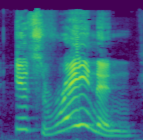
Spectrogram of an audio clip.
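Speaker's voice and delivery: piercing, very high, full-volume cartoon shout. Retelling how Goofy shouts at players in a game when it rains: Goofy shouting. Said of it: "he will shout at you".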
